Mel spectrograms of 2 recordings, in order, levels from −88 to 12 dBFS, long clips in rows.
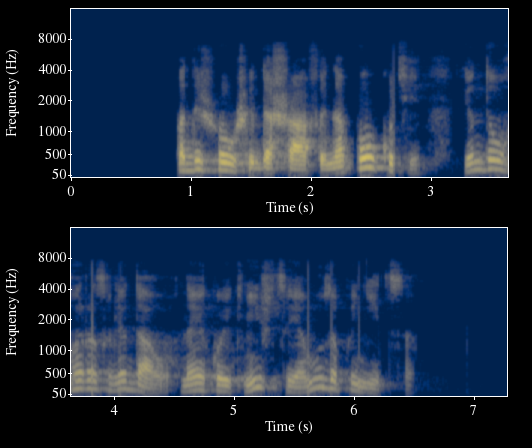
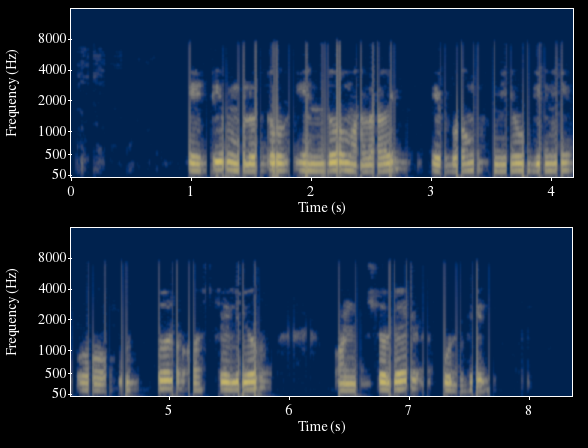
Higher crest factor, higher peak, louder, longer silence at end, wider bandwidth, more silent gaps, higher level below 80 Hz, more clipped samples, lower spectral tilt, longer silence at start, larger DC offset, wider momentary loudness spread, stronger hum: about the same, 20 dB vs 16 dB; about the same, -2 dBFS vs -4 dBFS; about the same, -21 LUFS vs -20 LUFS; first, 0.9 s vs 0.7 s; about the same, 7 kHz vs 7.2 kHz; second, none vs 2.94-2.98 s, 6.26-6.32 s; second, -64 dBFS vs -50 dBFS; neither; about the same, -8 dB/octave vs -9 dB/octave; about the same, 0.9 s vs 1 s; neither; first, 17 LU vs 10 LU; neither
